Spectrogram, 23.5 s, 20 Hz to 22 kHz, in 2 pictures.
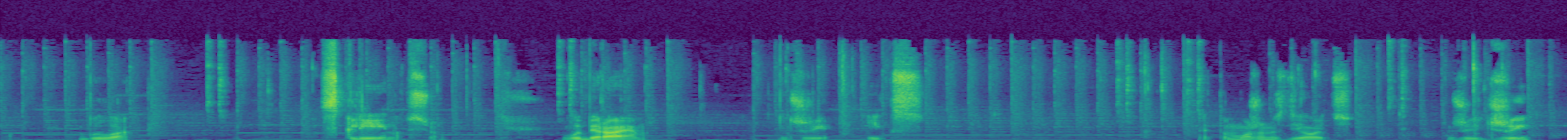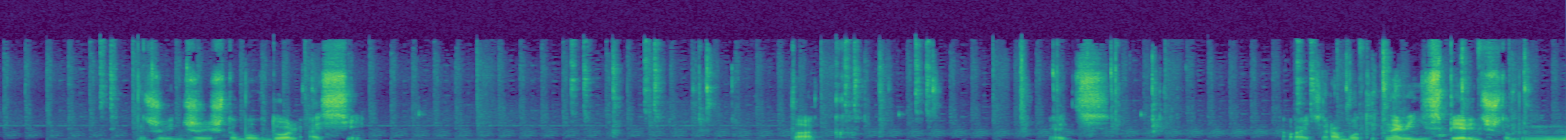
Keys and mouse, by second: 0.3 middle click, 5.8 g, 8.4 click, 8.9 click, 9.8 z, 10.4 right click, 10.9 g, 11.1 g, 12.7 g, 13.0 g, 16.0 shift+click, 18.0 shift+click, 18.1 shift+middle click, 19.4 ctrl+z, 21.5 click, 21.9 middle click, 22.8 shift+middle click.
